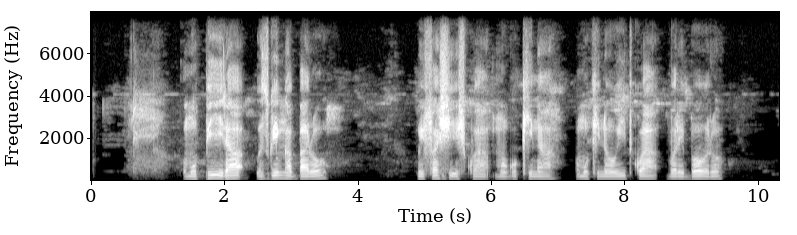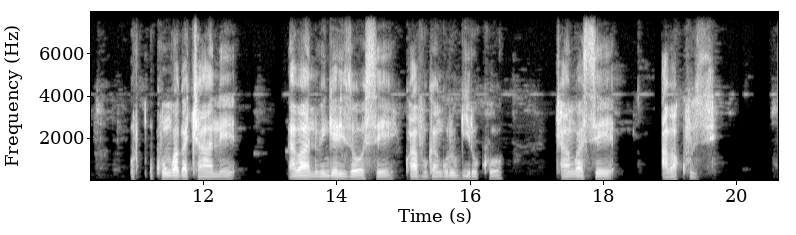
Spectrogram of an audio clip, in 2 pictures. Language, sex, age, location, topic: Kinyarwanda, male, 18-24, Musanze, government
